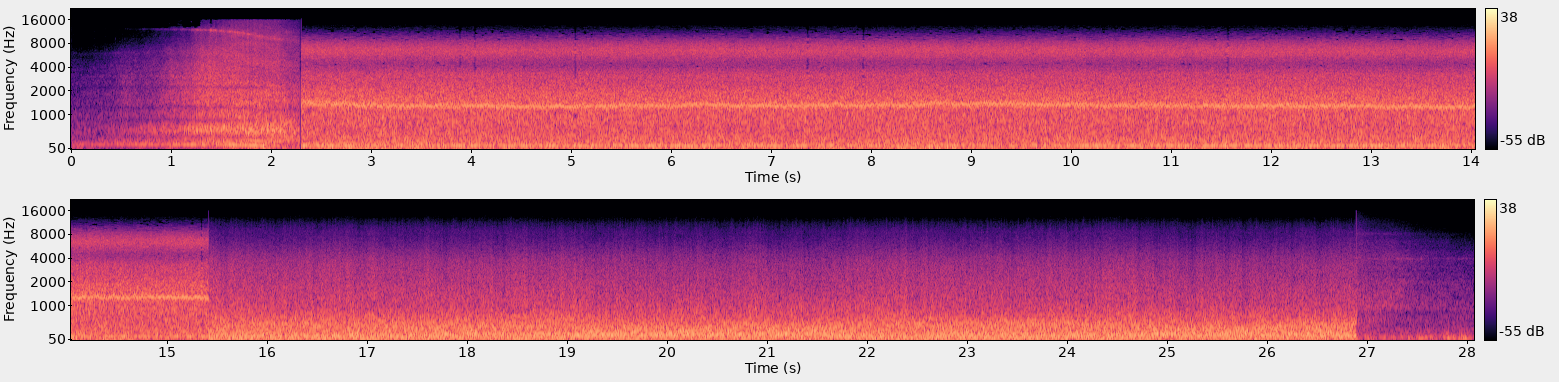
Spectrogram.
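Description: Crop-spraying airplane sweeping low past with a quick falling whine, then its engine heard up close, a loud steady whine and hum over rushing wind. About halfway through, the whine drops out and a steady roar of wind and engine noise carries on, falling away abruptly near the end.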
